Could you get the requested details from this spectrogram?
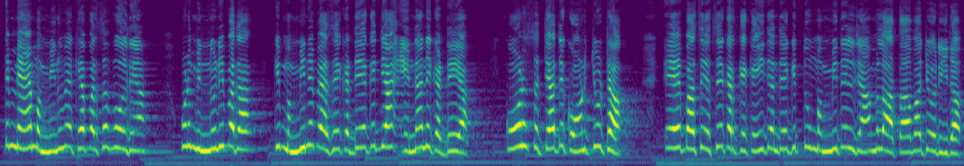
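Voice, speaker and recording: An actress playing a young married woman in a family drama, tearful and pleading, over soft background music. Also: very high voice. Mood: indignant. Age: young adult.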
